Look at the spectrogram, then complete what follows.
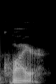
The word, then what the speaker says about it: choir: friend sings in the choir so remember this word is pronounced choir very different than how it looks and you can say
